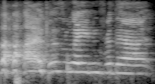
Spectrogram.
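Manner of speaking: high, drawn-out words through real laughter; laughing hard. Real, not acted. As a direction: crack up while talking. Cracks up at the punchline.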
